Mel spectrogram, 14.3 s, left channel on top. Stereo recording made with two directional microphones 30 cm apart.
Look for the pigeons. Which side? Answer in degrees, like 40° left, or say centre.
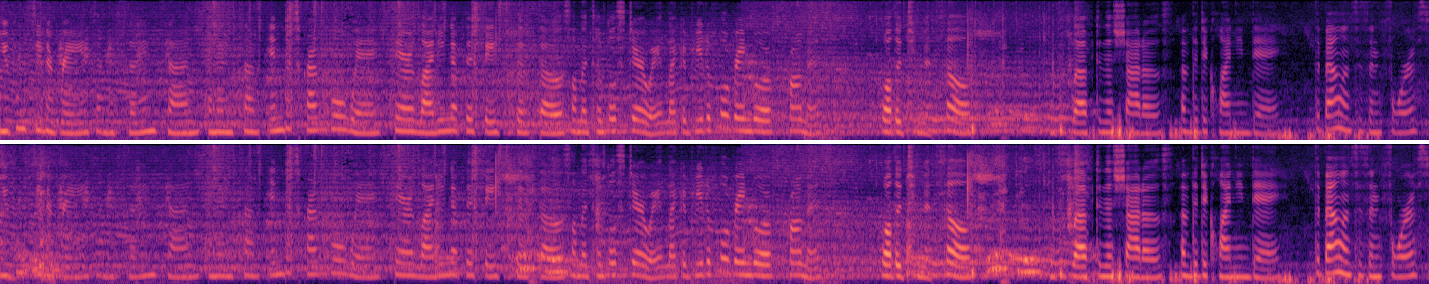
60° right.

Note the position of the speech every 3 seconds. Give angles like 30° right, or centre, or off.
40° left, 20° left, centre, 40° right, 50° right.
